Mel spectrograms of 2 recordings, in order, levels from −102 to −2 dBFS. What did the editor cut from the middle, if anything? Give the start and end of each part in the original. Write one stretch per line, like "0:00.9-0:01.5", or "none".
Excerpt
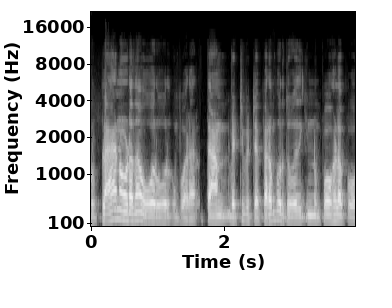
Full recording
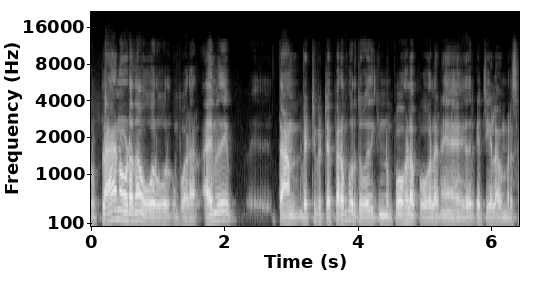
0:01.6-0:02.7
